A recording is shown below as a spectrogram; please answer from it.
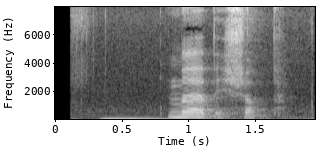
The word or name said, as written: Merbishop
